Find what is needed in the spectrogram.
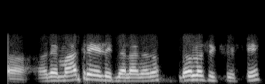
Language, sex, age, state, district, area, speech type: Kannada, male, 18-30, Karnataka, Mysore, rural, conversation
